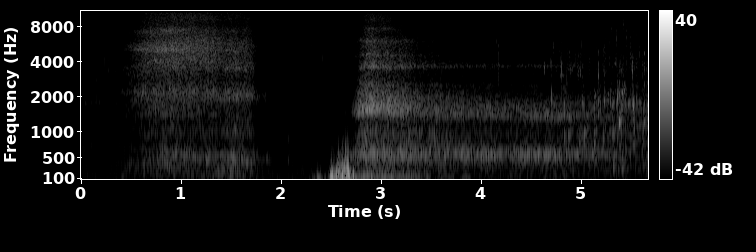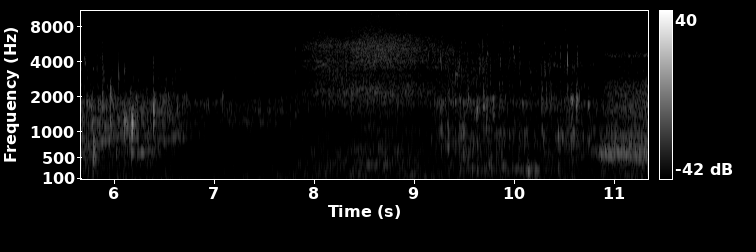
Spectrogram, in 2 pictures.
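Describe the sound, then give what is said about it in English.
Slow, deep breaths in and out during a guided relaxation exercise, heard as a few long, soft airy rushes separated by short pauses, with no talking over them. “just start to take in a few deep breaths in and out”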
